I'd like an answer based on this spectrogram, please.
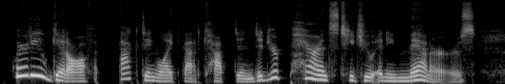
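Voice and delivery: irritated, indignant, annoyed, scolding tone. Narrator reads the head nurse questioning the captain, annoyed. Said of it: "The head nurse was a woman who scared him, a bit of an air of mother superior to her, / the head nurse asked, / The head nurse was a woman who scared him".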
